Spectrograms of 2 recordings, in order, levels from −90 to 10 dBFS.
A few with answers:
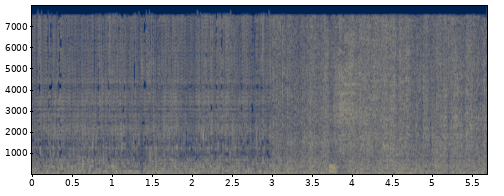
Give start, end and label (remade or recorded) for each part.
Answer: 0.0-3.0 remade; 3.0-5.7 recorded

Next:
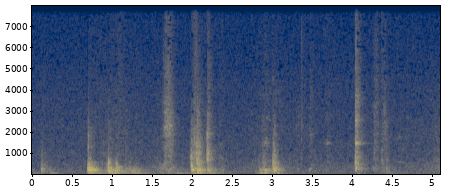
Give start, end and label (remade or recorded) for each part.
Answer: 0.0-5.1 recorded

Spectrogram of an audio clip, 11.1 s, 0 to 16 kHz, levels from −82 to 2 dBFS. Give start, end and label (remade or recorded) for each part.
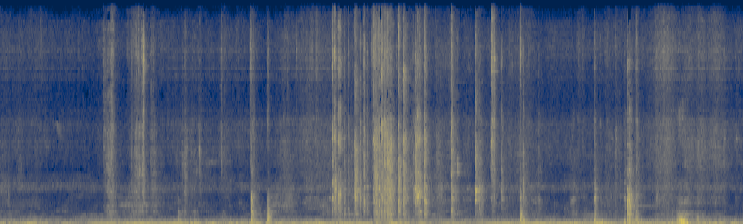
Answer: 0.0-1.3 remade; 1.3-2.4 recorded; 2.4-5.1 remade; 5.1-9.8 recorded; 9.8-11.1 remade

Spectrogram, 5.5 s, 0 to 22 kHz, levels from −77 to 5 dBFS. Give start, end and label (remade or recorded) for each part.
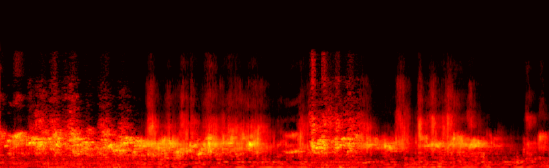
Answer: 0.0-1.4 recorded; 1.4-3.1 remade; 3.1-3.6 recorded; 3.6-5.5 remade

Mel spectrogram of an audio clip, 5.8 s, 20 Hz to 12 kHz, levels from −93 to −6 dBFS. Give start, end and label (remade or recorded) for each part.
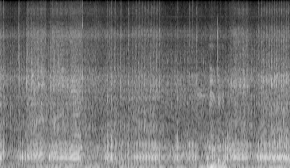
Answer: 0.0-5.8 recorded

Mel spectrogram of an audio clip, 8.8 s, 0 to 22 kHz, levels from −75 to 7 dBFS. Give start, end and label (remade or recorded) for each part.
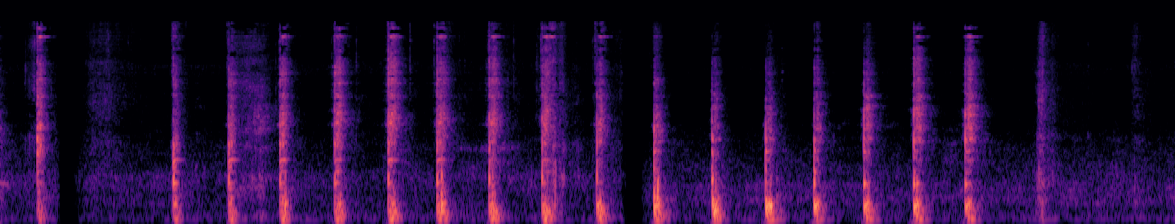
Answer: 0.0-8.8 remade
